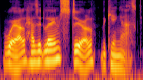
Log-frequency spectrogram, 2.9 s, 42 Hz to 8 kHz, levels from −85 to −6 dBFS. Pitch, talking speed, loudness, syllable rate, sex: 130 Hz, 170 wpm, -16 LUFS, 3.4 syllables/s, male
